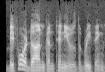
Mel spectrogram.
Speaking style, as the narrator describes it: said Jordan

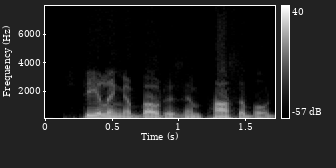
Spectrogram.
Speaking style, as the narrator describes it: Gunn said flatly

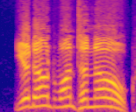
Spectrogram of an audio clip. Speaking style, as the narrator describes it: Craven yelled at him

